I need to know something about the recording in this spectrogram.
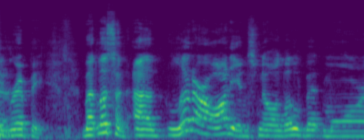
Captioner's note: laughs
